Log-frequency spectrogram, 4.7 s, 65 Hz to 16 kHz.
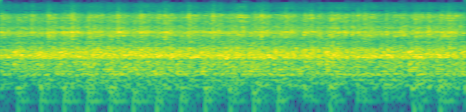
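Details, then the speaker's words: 1948 John Deere B two-cylinder tractor with Wico X magneto, after maintenance: slow deep chuffing near four per second, firing on both cylinders with no misses, idling lower than before. "Yeah, that's something. I don't know why I don't think it would have idled that low before."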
